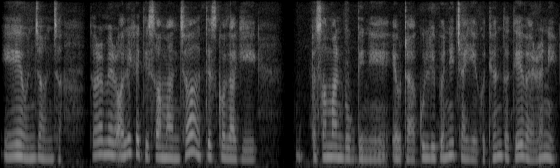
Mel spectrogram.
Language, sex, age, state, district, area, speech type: Nepali, female, 45-60, West Bengal, Darjeeling, rural, spontaneous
